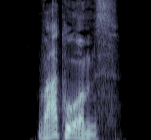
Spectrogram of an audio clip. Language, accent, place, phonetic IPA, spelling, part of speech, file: German, Germany, Berlin, [ˈvaːkuʊms], Vakuums, noun, De-Vakuums.ogg
- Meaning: genitive singular of Vakuum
